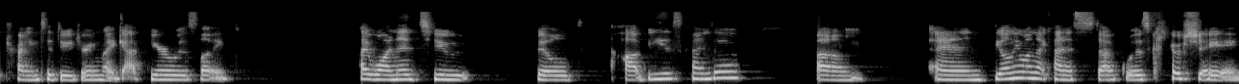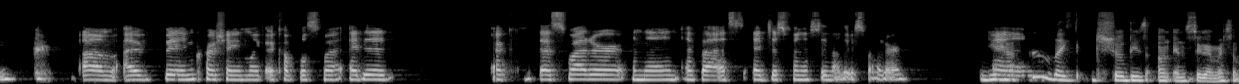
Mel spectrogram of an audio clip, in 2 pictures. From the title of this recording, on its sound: Zoom Coffee Chats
